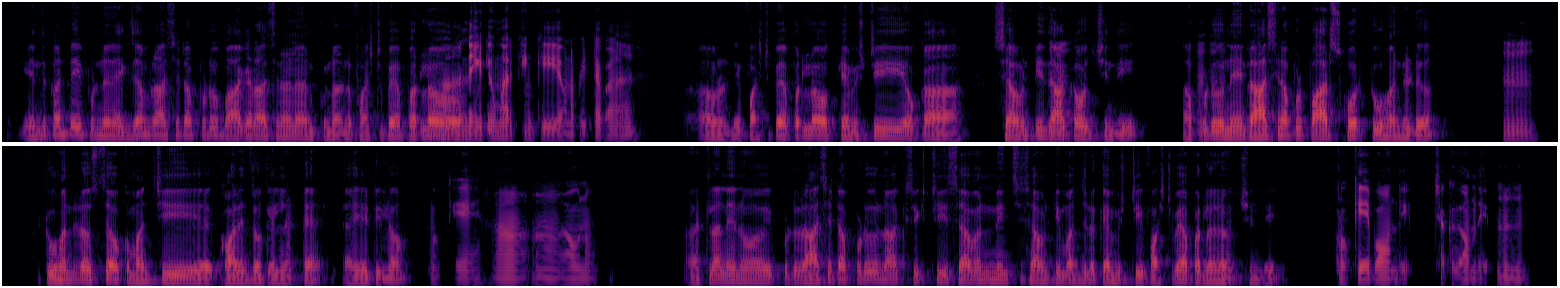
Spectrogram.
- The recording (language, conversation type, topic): Telugu, podcast, మాటలకన్నా చర్యలతో మీ భావాలను ఎలా చూపిస్తారు?
- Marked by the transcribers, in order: in English: "ఎగ్జామ్"; in English: "ఫస్ట్ పేపర్‌లో"; in English: "నెగెటివ్ మార్కింగ్‌కి"; other background noise; in English: "ఫస్ట్ పేపర్‌లో కెమిస్ట్రీ"; in English: "సెవెంటీ"; in English: "పార్ట్ స్కోర్ టూ హండ్రెడ్"; tapping; in English: "టూ హండ్రెడ్"; in English: "కాలేజ్‌లోకెళ్ళినట్టే, ఐఐటీలో"; in English: "సిక్స్టీ సెవెన్ నుంచి సెవెంటీ"; in English: "కెమిస్ట్రీ ఫస్ట్ పేపర్‌లోనే"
